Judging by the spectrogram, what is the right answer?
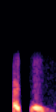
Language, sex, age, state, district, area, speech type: Punjabi, male, 30-45, Punjab, Barnala, rural, conversation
